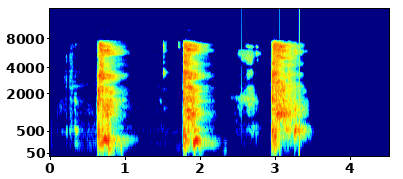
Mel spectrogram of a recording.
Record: three_cough_length: 4.5 s
three_cough_amplitude: 30113
three_cough_signal_mean_std_ratio: 0.33
survey_phase: beta (2021-08-13 to 2022-03-07)
age: 18-44
gender: Male
wearing_mask: 'No'
symptom_none: true
smoker_status: Never smoked
respiratory_condition_asthma: false
respiratory_condition_other: false
recruitment_source: REACT
submission_delay: 1 day
covid_test_result: Negative
covid_test_method: RT-qPCR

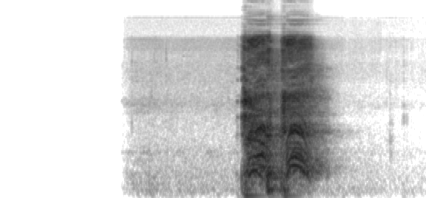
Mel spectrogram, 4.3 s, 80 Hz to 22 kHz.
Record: cough_length: 4.3 s
cough_amplitude: 27585
cough_signal_mean_std_ratio: 0.33
survey_phase: beta (2021-08-13 to 2022-03-07)
age: 18-44
gender: Male
wearing_mask: 'No'
symptom_none: true
smoker_status: Ex-smoker
respiratory_condition_asthma: false
respiratory_condition_other: false
recruitment_source: REACT
submission_delay: 2 days
covid_test_result: Negative
covid_test_method: RT-qPCR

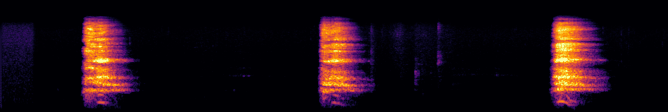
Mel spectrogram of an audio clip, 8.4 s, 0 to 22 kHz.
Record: exhalation_length: 8.4 s
exhalation_amplitude: 9042
exhalation_signal_mean_std_ratio: 0.31
survey_phase: beta (2021-08-13 to 2022-03-07)
age: 45-64
gender: Female
wearing_mask: 'No'
symptom_none: true
smoker_status: Never smoked
respiratory_condition_asthma: false
respiratory_condition_other: false
recruitment_source: REACT
submission_delay: 2 days
covid_test_result: Negative
covid_test_method: RT-qPCR
influenza_a_test_result: Negative
influenza_b_test_result: Negative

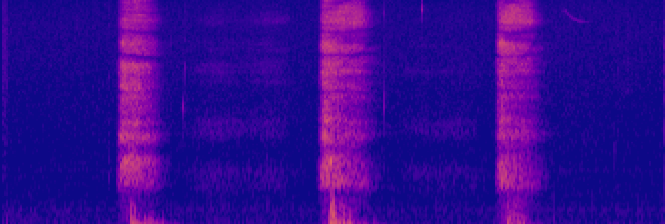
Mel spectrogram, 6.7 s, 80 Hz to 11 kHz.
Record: exhalation_length: 6.7 s
exhalation_amplitude: 3636
exhalation_signal_mean_std_ratio: 0.29
survey_phase: beta (2021-08-13 to 2022-03-07)
age: 45-64
gender: Female
wearing_mask: 'No'
symptom_cough_any: true
symptom_new_continuous_cough: true
symptom_runny_or_blocked_nose: true
symptom_sore_throat: true
symptom_diarrhoea: true
symptom_fatigue: true
symptom_headache: true
symptom_change_to_sense_of_smell_or_taste: true
symptom_loss_of_taste: true
symptom_onset: 7 days
smoker_status: Current smoker (e-cigarettes or vapes only)
respiratory_condition_asthma: false
respiratory_condition_other: false
recruitment_source: Test and Trace
submission_delay: 2 days
covid_test_result: Positive
covid_test_method: RT-qPCR
covid_ct_value: 20.4
covid_ct_gene: ORF1ab gene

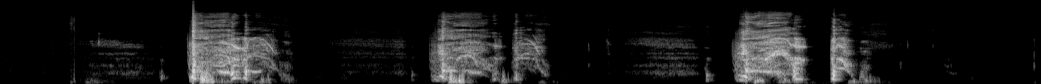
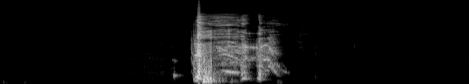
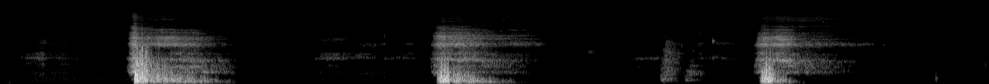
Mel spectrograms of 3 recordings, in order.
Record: three_cough_length: 10.4 s
three_cough_amplitude: 32768
three_cough_signal_mean_std_ratio: 0.37
cough_length: 4.7 s
cough_amplitude: 32768
cough_signal_mean_std_ratio: 0.26
exhalation_length: 9.9 s
exhalation_amplitude: 32768
exhalation_signal_mean_std_ratio: 0.25
survey_phase: beta (2021-08-13 to 2022-03-07)
age: 45-64
gender: Male
wearing_mask: 'No'
symptom_cough_any: true
symptom_runny_or_blocked_nose: true
symptom_sore_throat: true
symptom_headache: true
symptom_onset: 8 days
smoker_status: Never smoked
respiratory_condition_asthma: false
respiratory_condition_other: false
recruitment_source: Test and Trace
submission_delay: 2 days
covid_test_result: Positive
covid_test_method: RT-qPCR
covid_ct_value: 24.7
covid_ct_gene: ORF1ab gene
covid_ct_mean: 25.0
covid_viral_load: 6200 copies/ml
covid_viral_load_category: Minimal viral load (< 10K copies/ml)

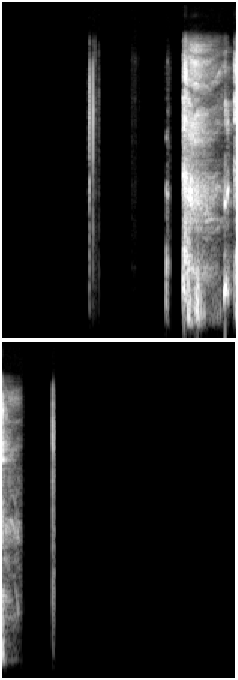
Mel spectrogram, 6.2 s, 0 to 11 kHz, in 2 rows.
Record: cough_length: 6.2 s
cough_amplitude: 32767
cough_signal_mean_std_ratio: 0.2
survey_phase: alpha (2021-03-01 to 2021-08-12)
age: 45-64
gender: Female
wearing_mask: 'No'
symptom_cough_any: true
symptom_new_continuous_cough: true
symptom_shortness_of_breath: true
symptom_fatigue: true
symptom_fever_high_temperature: true
symptom_headache: true
symptom_change_to_sense_of_smell_or_taste: true
symptom_loss_of_taste: true
smoker_status: Never smoked
respiratory_condition_asthma: false
respiratory_condition_other: false
recruitment_source: Test and Trace
submission_delay: 2 days
covid_test_result: Positive
covid_test_method: LFT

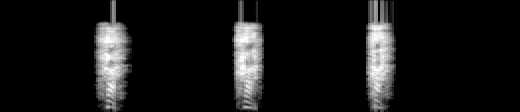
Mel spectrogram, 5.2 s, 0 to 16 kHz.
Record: exhalation_length: 5.2 s
exhalation_amplitude: 30775
exhalation_signal_mean_std_ratio: 0.26
survey_phase: beta (2021-08-13 to 2022-03-07)
age: 18-44
gender: Male
wearing_mask: 'No'
symptom_none: true
smoker_status: Never smoked
respiratory_condition_asthma: false
respiratory_condition_other: false
recruitment_source: REACT
submission_delay: 2 days
covid_test_result: Negative
covid_test_method: RT-qPCR
influenza_a_test_result: Negative
influenza_b_test_result: Negative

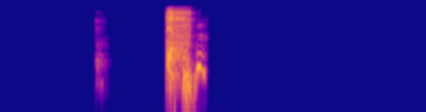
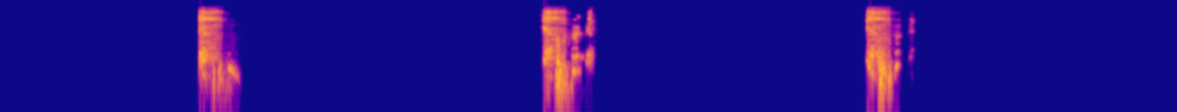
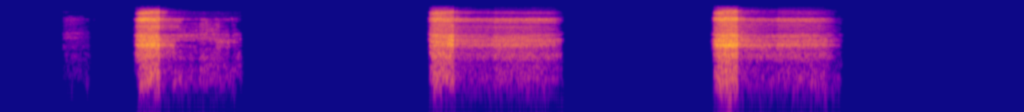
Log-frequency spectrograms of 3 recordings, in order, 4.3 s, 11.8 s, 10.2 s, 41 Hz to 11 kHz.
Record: cough_length: 4.3 s
cough_amplitude: 32614
cough_signal_mean_std_ratio: 0.2
three_cough_length: 11.8 s
three_cough_amplitude: 32768
three_cough_signal_mean_std_ratio: 0.2
exhalation_length: 10.2 s
exhalation_amplitude: 26556
exhalation_signal_mean_std_ratio: 0.29
survey_phase: beta (2021-08-13 to 2022-03-07)
age: 45-64
gender: Female
wearing_mask: 'No'
symptom_none: true
smoker_status: Never smoked
respiratory_condition_asthma: false
respiratory_condition_other: false
recruitment_source: REACT
submission_delay: 3 days
covid_test_result: Negative
covid_test_method: RT-qPCR
influenza_a_test_result: Negative
influenza_b_test_result: Negative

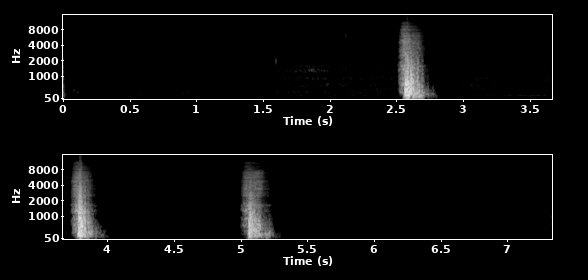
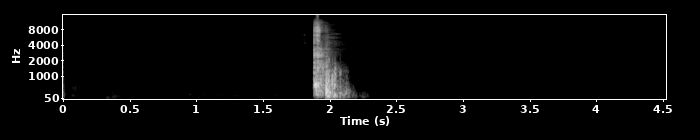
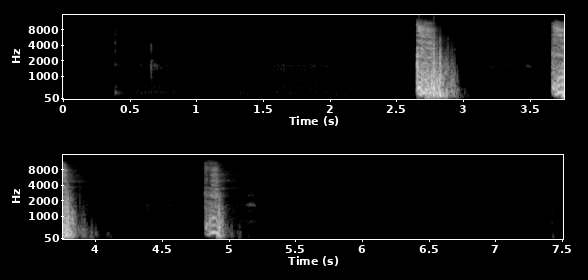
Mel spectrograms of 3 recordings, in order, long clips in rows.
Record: exhalation_length: 7.3 s
exhalation_amplitude: 32768
exhalation_signal_mean_std_ratio: 0.15
cough_length: 4.5 s
cough_amplitude: 32768
cough_signal_mean_std_ratio: 0.14
three_cough_length: 7.5 s
three_cough_amplitude: 32768
three_cough_signal_mean_std_ratio: 0.2
survey_phase: beta (2021-08-13 to 2022-03-07)
age: 45-64
gender: Male
wearing_mask: 'No'
symptom_none: true
smoker_status: Never smoked
respiratory_condition_asthma: false
respiratory_condition_other: false
recruitment_source: REACT
submission_delay: 0 days
covid_test_result: Negative
covid_test_method: RT-qPCR
influenza_a_test_result: Negative
influenza_b_test_result: Negative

